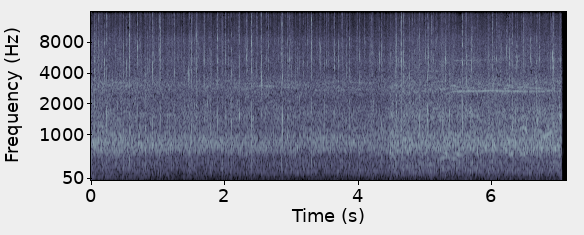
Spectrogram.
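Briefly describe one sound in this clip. A large crowd cheers and claps in a big echoing arena.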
